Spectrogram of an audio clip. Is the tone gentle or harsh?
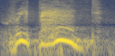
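gentle. It is said gently, with a compassionate tone. The speaker calls it right. "I think the tone is repent. ... The tone is patience, love, kindness, and compassion"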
